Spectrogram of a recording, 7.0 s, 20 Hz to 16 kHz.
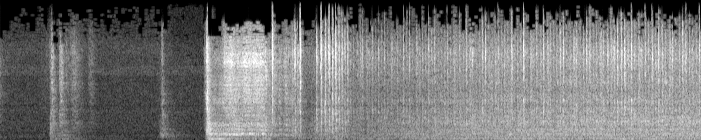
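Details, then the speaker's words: Early-1950s Massey Harris 30 tractor cold start after sitting a few months: cranks briefly, catches and idles with a loose, busy rattle from the worn clutch throw-out bearing, not replaced when the engine was out. "now can you hear that rattling and carrying on in here that's my throw out bearing"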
